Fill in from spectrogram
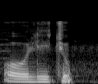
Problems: constant background noise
